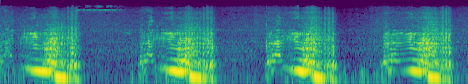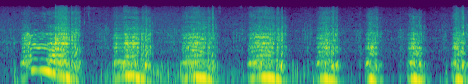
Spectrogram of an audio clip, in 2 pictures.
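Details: Roaring by big male lions, the Mpondo males of South Africa: long descending moaning roars that shorten into a quickening run of grunts, about a dozen pulses, each falling in pitch.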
